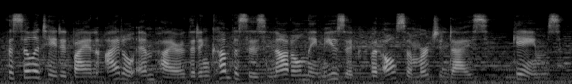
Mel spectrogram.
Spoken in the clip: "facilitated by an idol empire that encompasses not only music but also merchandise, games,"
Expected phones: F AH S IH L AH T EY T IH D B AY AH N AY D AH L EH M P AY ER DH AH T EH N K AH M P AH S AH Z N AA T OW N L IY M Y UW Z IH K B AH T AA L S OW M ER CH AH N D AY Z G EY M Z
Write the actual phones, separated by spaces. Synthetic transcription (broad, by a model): F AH S IH L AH T EY T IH D B AY AH N AY D L EH M P AY ER DH AH T EH N K AH M P AH S AH Z N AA T OW N L IY M Y UW Z IH K B AH T AA L S OW M ER CH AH N D AY S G EY M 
